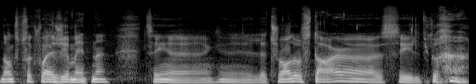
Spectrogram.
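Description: This man has an ordinary speaking voice at medium pitch. His intonation stays fairly even. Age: 50s. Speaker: journalism professor. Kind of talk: interview. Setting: studio.

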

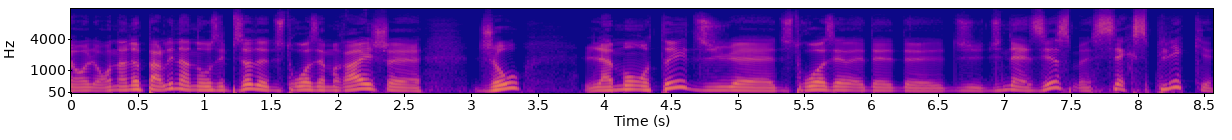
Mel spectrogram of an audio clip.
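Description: A man with a fairly high voice speaks very slowly with lively intonation, recorded dry and close with no echo. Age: 30s. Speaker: podcast host. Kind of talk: casual chat.

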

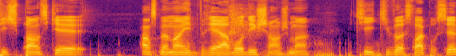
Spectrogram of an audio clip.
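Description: A normal speaking voice with fairly even intonation. The recording is very clean, with a silent background. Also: man. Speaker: podcast guest. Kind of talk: casual chat.

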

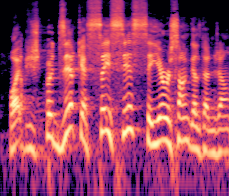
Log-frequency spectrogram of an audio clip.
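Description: This man's voice is raised and projected, with a bright, sharp tone. He talks at a moderate pace. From Gaspésie. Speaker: podcast host. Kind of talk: casual chat.

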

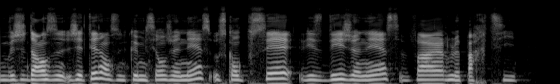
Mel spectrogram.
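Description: In a very clean recording with a silent background, a woman with a normal speaking voice talks at a fairly high pitch with fairly even intonation. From Quebec, Dolbeau-Mistassini. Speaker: intern. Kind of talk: casual chat.

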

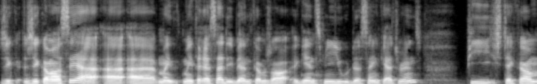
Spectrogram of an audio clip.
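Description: A man speaks in an ordinary speaking voice at medium pitch, with fairly even intonation. His pace is moderate, and the recording is very clean with a silent background. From Quebec, Rimouski. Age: 20s. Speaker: singer-songwriter. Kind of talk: casual interview.

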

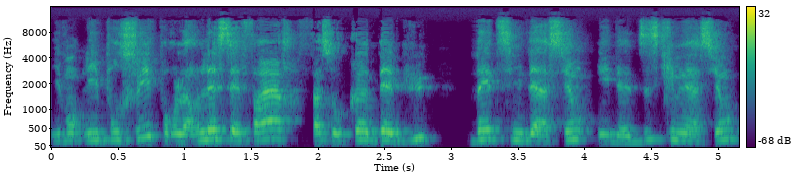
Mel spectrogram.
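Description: At a fairly slow pace, a man speaks in a high pitch. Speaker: sports journalist. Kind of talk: podcast segment.

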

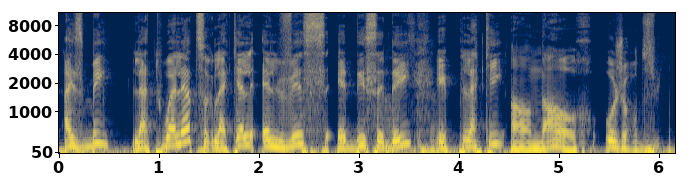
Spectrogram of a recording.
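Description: A very slow pace over noticeable background noise. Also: man. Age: 30s. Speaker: radio co-host. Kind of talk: quiz hosting; casual radio chat.

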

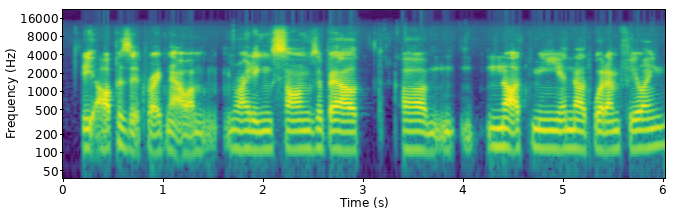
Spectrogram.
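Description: A man with a Quebec accent speaks at a medium pitch with fairly even intonation, in a very clean recording that is dry and close, with no echo and a silent background. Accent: French Canadian accent in English. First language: French. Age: 30s. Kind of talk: casual interview chat. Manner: halting, many fillers and repeats.

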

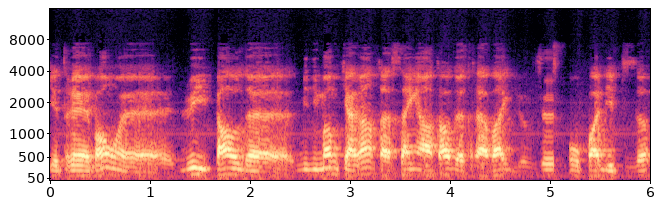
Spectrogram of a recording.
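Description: A man in a Quebec accent speaks at a very slow pace against noticeable background noise. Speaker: podcast host. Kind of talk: interview. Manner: halting.

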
